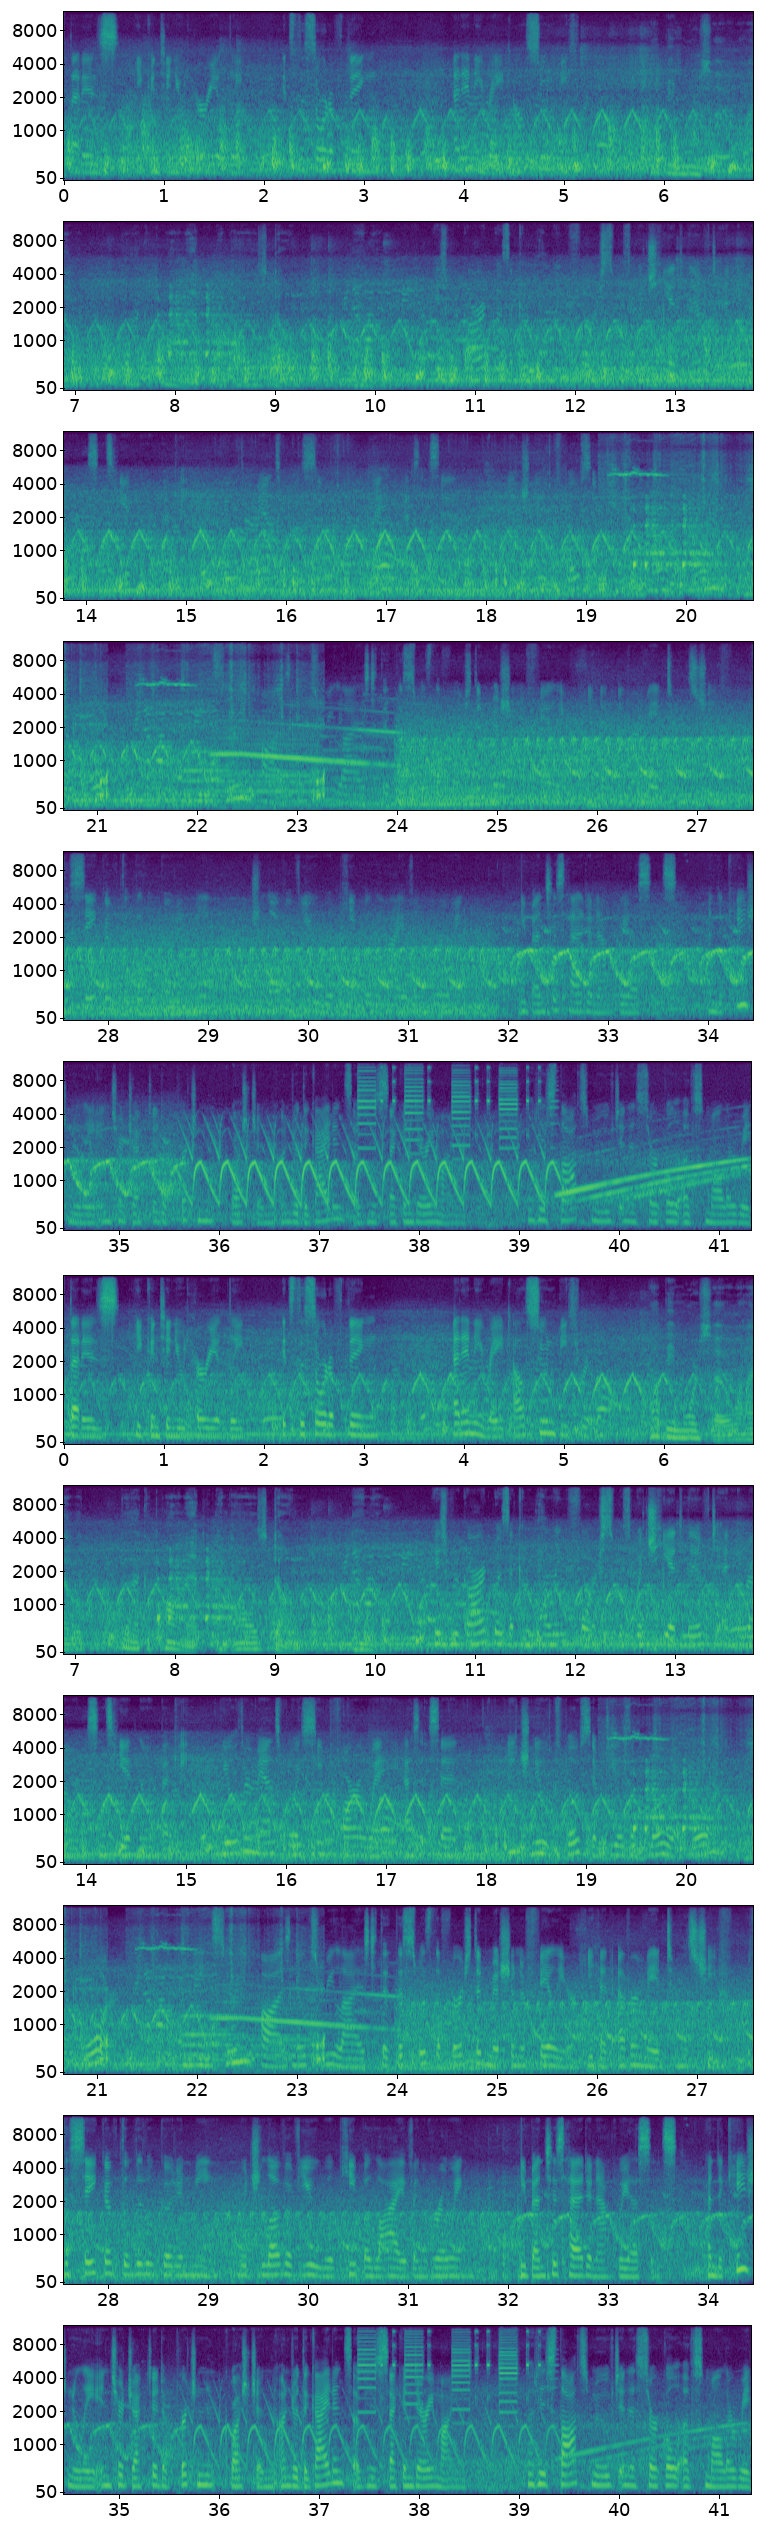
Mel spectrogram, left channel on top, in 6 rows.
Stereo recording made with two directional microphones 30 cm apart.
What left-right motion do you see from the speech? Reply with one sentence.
You can hear the speech stay put.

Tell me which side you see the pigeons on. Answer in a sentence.
You can hear the pigeons in the centre.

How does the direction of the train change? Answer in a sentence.
You can hear the train go from the left side to the right.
